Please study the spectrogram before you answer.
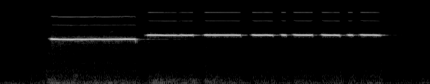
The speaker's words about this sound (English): Oh, sweet Canada, Canada, yeah, Canada. Yeah, maybe. It's possible. Yeah, white-throated sparrow would be one.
